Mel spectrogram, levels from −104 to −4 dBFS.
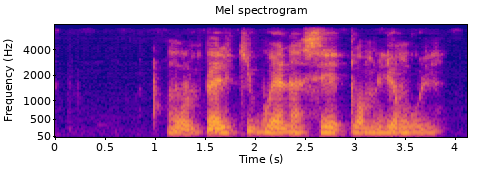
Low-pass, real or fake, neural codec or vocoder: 7.2 kHz; fake; vocoder, 22.05 kHz, 80 mel bands, HiFi-GAN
